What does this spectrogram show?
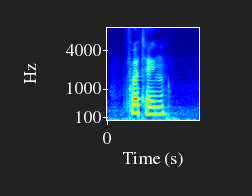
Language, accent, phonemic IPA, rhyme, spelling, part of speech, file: English, US, /ˈfʊtɪŋ/, -ʊtɪŋ, footing, noun / verb, En-us-footing.ogg
- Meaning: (noun) 1. A ground for the foot; place for the foot to rest on; firm foundation to stand on 2. A standing; position; established place; foothold 3. A relative condition; state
